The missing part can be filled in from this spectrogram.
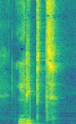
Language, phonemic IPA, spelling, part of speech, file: Dutch, /lipt/, liept, verb, Nl-liept.ogg
- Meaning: second-person (gij) singular past indicative of lopen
